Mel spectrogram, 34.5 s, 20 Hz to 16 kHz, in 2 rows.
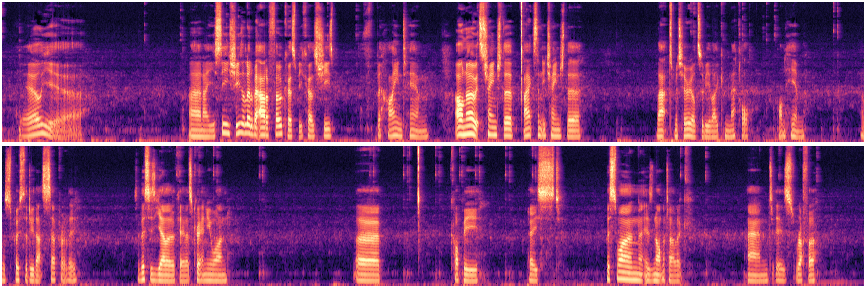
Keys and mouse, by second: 0.0 KP_0, 1.2 ctrl+s, 12.4 KP_0, 15.6-18.6 middle drag, 16.6-18.6 drag, 24.6-30.5 drag.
